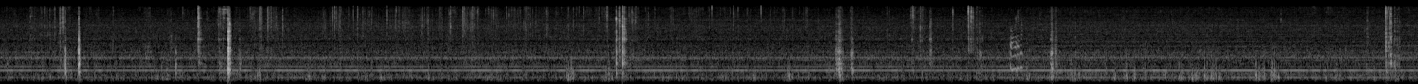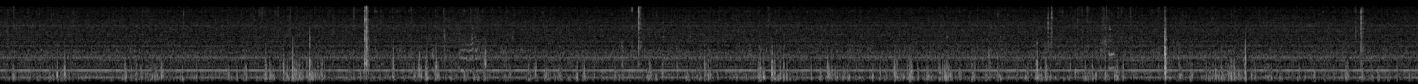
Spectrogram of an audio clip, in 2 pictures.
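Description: A steady hum with scattered sharp knocks and taps of a wooden block, a paper template and a marker being handled on a workbench; the loudest knock comes about two seconds in.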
